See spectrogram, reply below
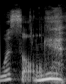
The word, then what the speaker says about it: whistle: I could have had a computer and the teacher could have taught her why the T is silent and whistle.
